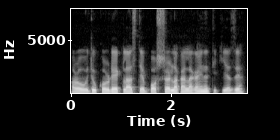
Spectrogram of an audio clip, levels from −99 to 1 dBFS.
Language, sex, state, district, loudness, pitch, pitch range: Nagamese, male, Nagaland, Kohima, -16 LUFS, 115 Hz, 110-120 Hz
